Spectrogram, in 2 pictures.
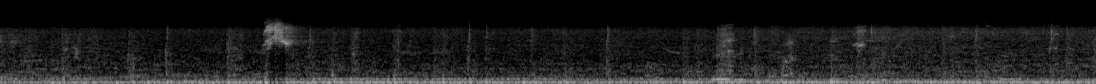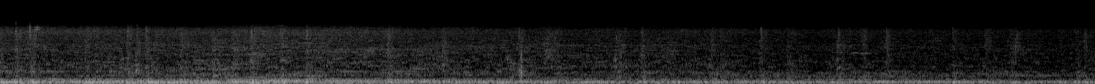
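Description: Steady low rumble of outdoor background noise, with a few short, high squeaks from macaques; the sharpest squeak comes about three seconds in.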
